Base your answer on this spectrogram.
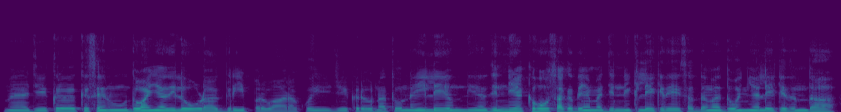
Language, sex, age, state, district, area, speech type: Punjabi, male, 18-30, Punjab, Rupnagar, rural, spontaneous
